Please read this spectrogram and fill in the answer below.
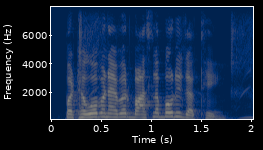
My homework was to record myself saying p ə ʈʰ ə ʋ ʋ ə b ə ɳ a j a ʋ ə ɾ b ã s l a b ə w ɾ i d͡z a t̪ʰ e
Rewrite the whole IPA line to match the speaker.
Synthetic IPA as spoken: p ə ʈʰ ə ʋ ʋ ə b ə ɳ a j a ʋ ə ɾ b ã s l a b ə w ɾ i d͡z a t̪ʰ e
